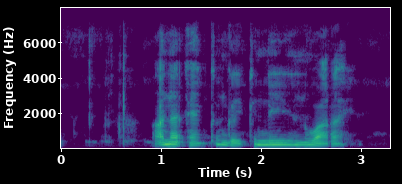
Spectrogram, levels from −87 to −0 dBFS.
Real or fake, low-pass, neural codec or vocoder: fake; 7.2 kHz; codec, 16 kHz, 4 kbps, FunCodec, trained on Chinese and English, 50 frames a second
